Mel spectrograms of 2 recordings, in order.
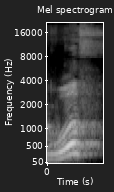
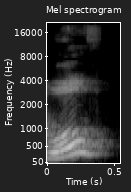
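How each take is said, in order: First: The L sound is dropped from the word. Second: The L sound is clearly pronounced in the word. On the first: "I say woof" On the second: "and not wolf"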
